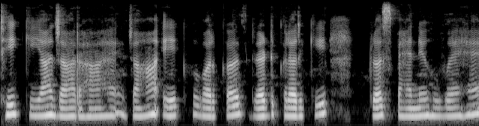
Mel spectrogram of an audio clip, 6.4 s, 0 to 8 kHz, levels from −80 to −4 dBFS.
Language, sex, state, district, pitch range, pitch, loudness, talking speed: Hindi, female, Bihar, Purnia, 155-180 Hz, 160 Hz, -20 LUFS, 140 wpm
